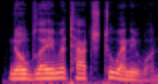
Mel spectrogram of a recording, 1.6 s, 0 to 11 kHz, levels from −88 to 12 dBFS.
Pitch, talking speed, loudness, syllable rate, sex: 135 Hz, 190 wpm, -15 LUFS, 7.0 syllables/s, male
